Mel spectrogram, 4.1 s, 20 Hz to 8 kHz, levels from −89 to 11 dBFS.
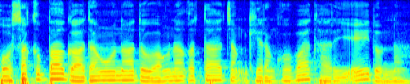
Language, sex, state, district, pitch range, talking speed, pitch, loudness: Garo, male, Meghalaya, West Garo Hills, 95-120 Hz, 85 wpm, 110 Hz, -21 LUFS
